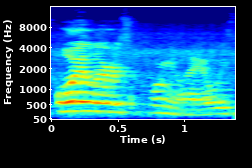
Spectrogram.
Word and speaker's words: Euler: It's Euler's formula. I always mispronounce it. It looks like you want to pronounce it Euler's. It's actually Euler's.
